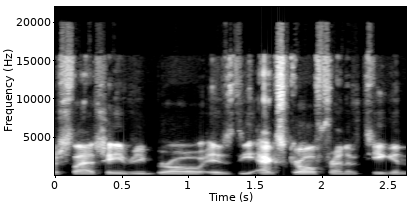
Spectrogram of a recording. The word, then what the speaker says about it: Breaux: Pierre is her opponent, but we last saw her on AEW against Chris Statlander as Avery Bro, but Bro spelled like Breaux, so from the Bayou in Louisiana.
